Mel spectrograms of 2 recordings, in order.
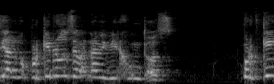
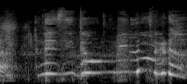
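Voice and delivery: slow, higher sobbing cry; crying plea; 7 semitones higher than usual. Acted. Sobbing to her friends for a miracle. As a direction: beg for a miracle through tears.

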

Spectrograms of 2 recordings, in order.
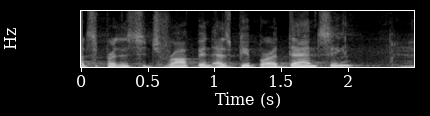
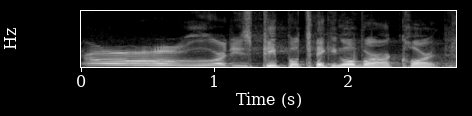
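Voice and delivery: hammed-up outraged protest; mock angry; 7 semitones higher than usual. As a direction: imitate annoyed basketball players kicked off their court. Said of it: "They come out angry, like".

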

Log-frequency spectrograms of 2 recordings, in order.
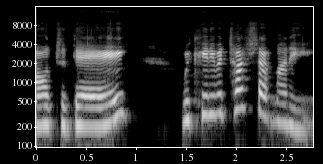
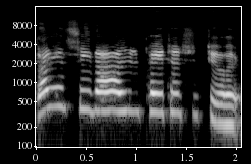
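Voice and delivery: feigned innocence; 7 semitones higher, much faster than usual. Retold or imitated. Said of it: "You just kinda ignore, like".

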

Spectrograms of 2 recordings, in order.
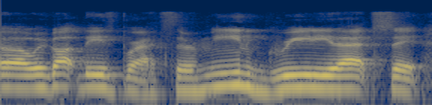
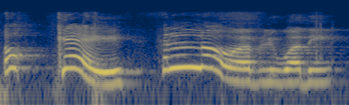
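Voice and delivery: high-pitched, hammed-up Italian accent; Mario; 5 semitones higher, 4 dB louder than usual. Mario greets the audience in an Italian accent. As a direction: greet everyone in a cartoon Italian voice. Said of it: "stop doing the Italian voice".

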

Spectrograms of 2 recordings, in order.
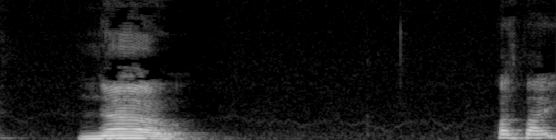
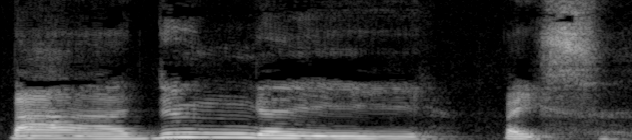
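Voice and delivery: silly drawn-out word; much slower than usual. Acted. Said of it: "make silly sounds like".

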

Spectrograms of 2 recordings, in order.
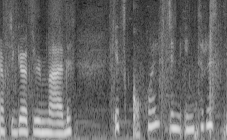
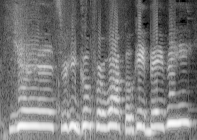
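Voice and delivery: talking to a dog; 14 dB louder than usual. Real, not acted. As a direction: hype the dog up for a walk.

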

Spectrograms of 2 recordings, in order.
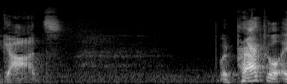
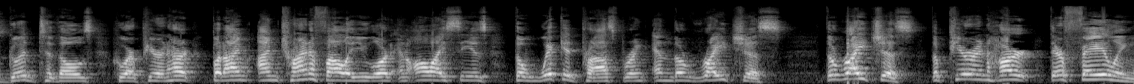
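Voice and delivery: higher, louder, crying out to the Lord; preaching at full force; 8 semitones higher, 10 dB louder than usual. Acted. Preacher voicing the psalmist's protest to God, impassioned and loud. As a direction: pour out the complaint, pleading and loud.

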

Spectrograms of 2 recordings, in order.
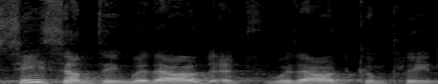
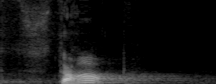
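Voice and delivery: drawn-out slow stop; 5 semitones higher than usual. Shown as a demonstration. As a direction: stretch out the word stop slowly. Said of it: "in a protective thing".

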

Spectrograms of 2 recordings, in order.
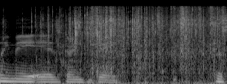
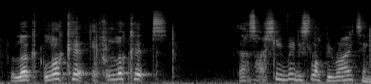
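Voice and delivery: excited; 8 semitones higher than usual. Real, not acted. Excited about dad's handwriting.

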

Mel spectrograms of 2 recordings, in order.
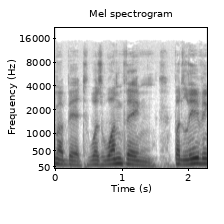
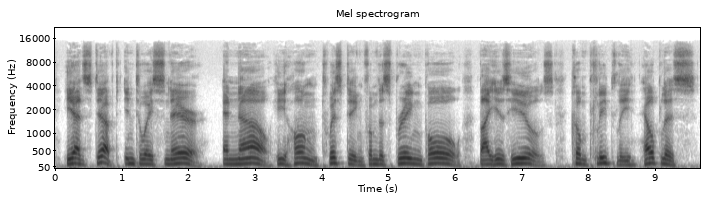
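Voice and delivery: plain reading voice

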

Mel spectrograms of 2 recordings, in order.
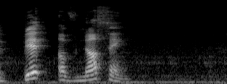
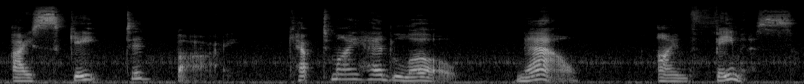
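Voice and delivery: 1 quiet; 11 dB quieter, slower than usual. A narrator's reading. Dead boy's bitter reflection.

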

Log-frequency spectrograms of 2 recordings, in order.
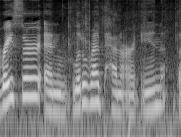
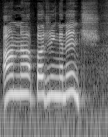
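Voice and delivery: high, raised refusal; snapped; 7 semitones higher, 4 dB louder than usual. A narrator's reading. Ruler refuses to move, snapping. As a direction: refuse point-blank, indignant. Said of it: "Ruler snapped".

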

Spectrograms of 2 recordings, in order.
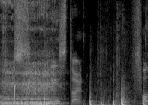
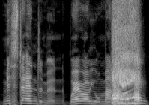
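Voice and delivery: louder mock-stern telling off; mock scolding; 2 semitones higher, 13 dB louder than usual. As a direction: scold it like a prim teacher. Scolding the Enderman.

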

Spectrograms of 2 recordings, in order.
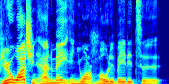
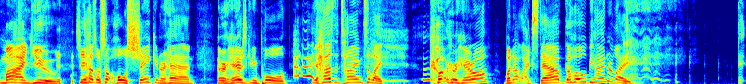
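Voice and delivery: heated rant; 7 semitones higher, 6 dB louder than usual. Real, not acted.

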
